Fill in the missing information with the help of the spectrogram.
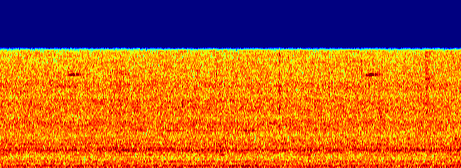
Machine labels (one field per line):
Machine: pump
